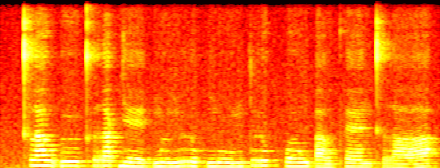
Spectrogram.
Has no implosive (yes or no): yes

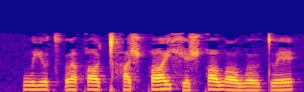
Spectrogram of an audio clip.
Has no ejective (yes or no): no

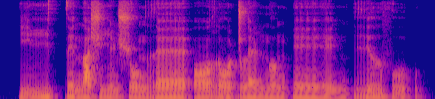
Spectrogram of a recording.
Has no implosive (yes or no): yes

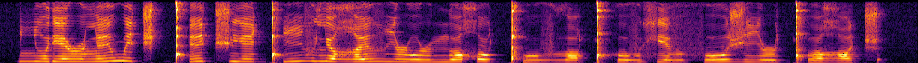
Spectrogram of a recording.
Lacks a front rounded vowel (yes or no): yes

